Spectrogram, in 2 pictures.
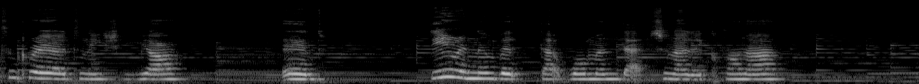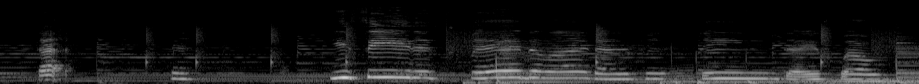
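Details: Woman with cerebral palsy. Dysarthric speech from cerebral palsy.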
